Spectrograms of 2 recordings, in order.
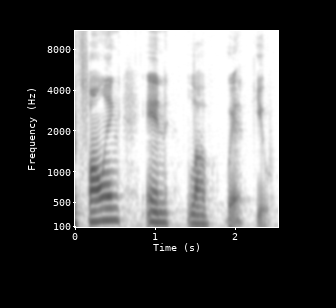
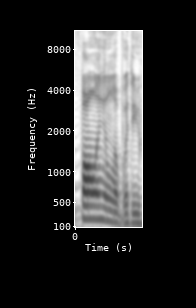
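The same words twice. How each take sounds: First: FALLING, IN, LOVE, WITH, YOU, each word set apart; slow word-by-word tally of "Falling in love with you"; counting out words. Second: Said in the usual way. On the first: Real, not acted. Counts five words, one by one.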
